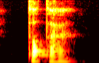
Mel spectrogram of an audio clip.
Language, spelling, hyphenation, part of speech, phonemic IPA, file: Dutch, tatta, tat‧ta, noun, /ˈtɑ.taː/, Nl-tatta.ogg
- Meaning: an autochthonous Dutch person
